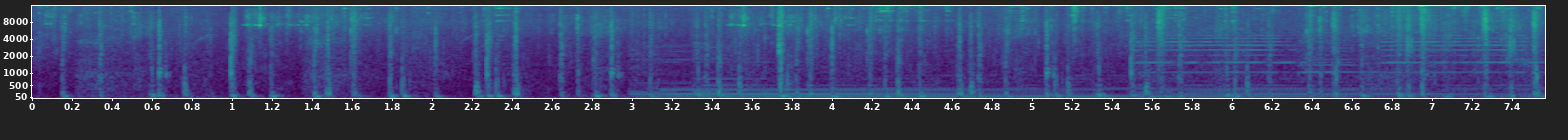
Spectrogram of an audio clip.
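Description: Horse hooves clip-clopping in the medieval role-playing game Kingdom Come: Deliverance, a steady series of close, sharp strikes, followed by a sustained tonal music bed entering partway through.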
